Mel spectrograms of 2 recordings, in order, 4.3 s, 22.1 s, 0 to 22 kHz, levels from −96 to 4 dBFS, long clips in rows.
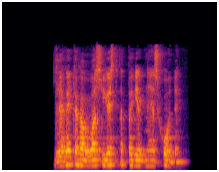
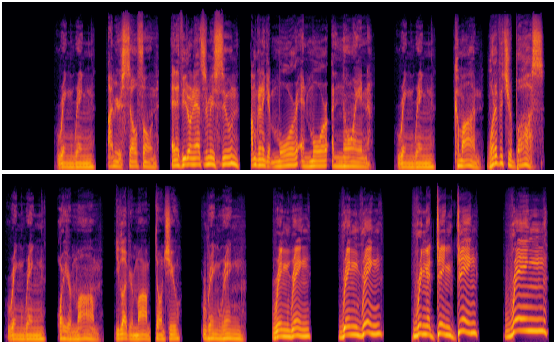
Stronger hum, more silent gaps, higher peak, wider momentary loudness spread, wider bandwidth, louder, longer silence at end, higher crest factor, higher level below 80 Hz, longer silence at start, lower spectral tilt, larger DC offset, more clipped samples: neither; second, none vs 14.68-14.73 s; about the same, -2 dBFS vs 0 dBFS; about the same, 10 LU vs 10 LU; second, 8 kHz vs 16 kHz; about the same, -18 LUFS vs -17 LUFS; first, 0.6 s vs 0.1 s; about the same, 16 dB vs 18 dB; second, -60 dBFS vs -36 dBFS; about the same, 1.05 s vs 1.1 s; about the same, -5 dB/octave vs -4.5 dB/octave; neither; neither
